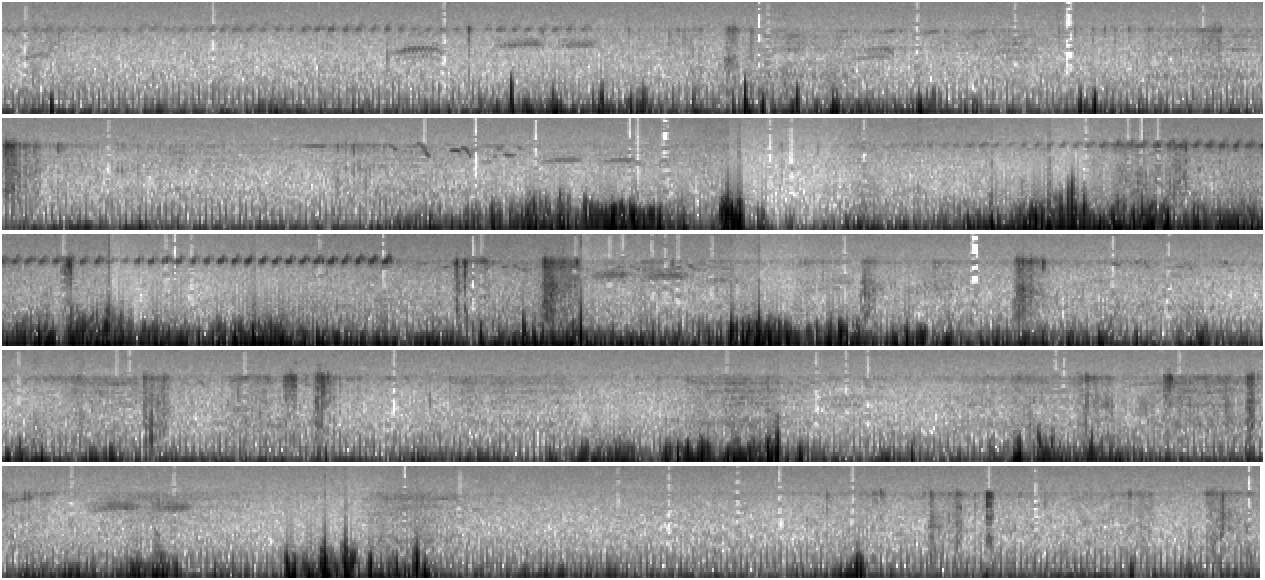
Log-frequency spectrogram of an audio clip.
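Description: Wind buffeting a handheld camera's microphone in gusts, a low rumble that swells and fades, strongest in the middle of the stretch. Occasional sharp clicks are heard over it.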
